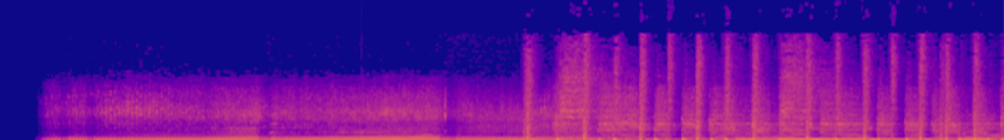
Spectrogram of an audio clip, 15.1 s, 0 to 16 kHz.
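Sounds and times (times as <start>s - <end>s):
motorcycle engine accelerating: 0.6s - 15.0s.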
